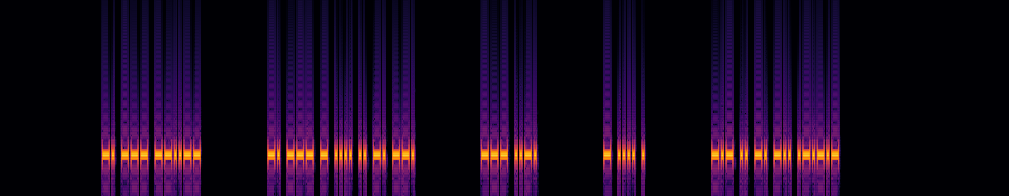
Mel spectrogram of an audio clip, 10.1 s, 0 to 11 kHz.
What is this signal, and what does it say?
Morse code, heard as a keyed tone, about 50 wpm, 700 Hz. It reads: NO, NOTHING OF THE KIND.
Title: 4x Word-Spacing - Sentences from Top 500 Words - 50wpm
